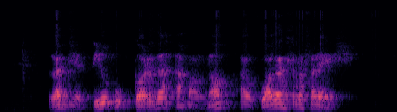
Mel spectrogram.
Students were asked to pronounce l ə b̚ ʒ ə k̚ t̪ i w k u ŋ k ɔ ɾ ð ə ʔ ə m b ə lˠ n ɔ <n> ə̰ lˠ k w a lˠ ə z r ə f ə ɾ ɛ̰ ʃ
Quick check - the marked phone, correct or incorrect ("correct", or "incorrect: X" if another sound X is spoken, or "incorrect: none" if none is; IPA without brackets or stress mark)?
incorrect: m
